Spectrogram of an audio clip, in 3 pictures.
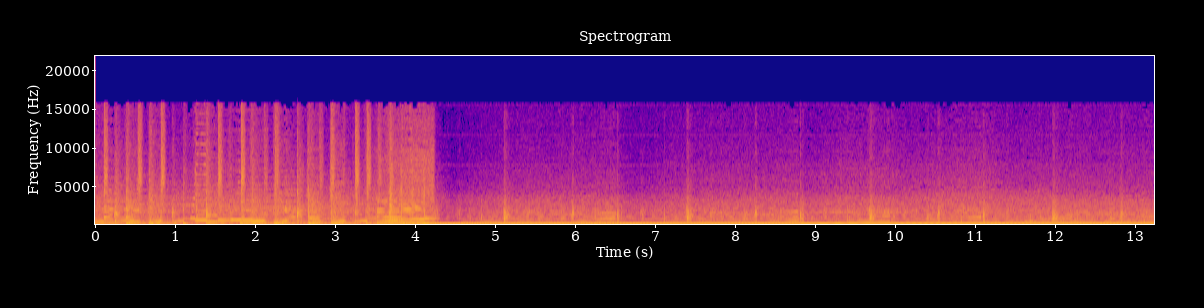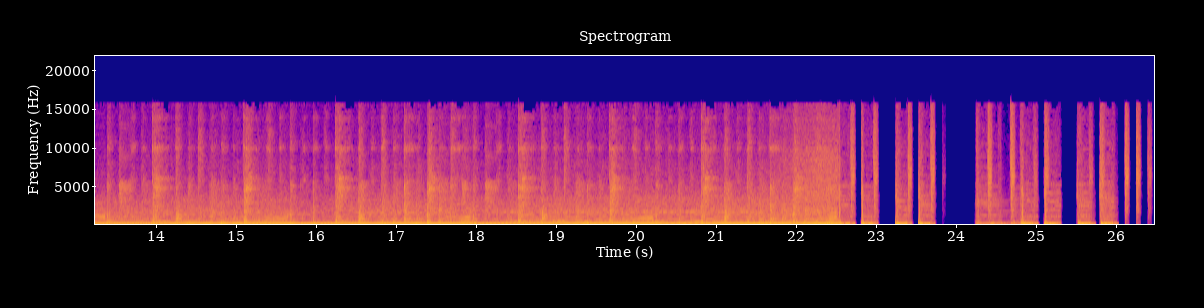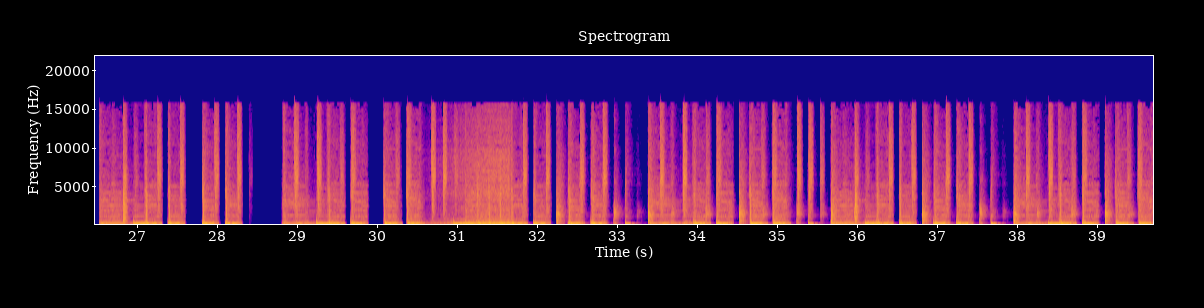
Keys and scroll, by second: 0.7 space, 4.5 Escape, 7.1 m, 20.9 ctrl+z, 26.7 l, 31.7 5, 31.9 0, 38.3 5, 38.5 0.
